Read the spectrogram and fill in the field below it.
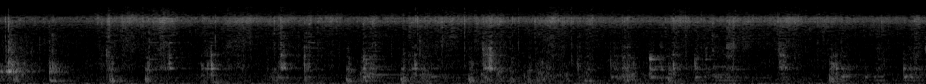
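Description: Vegetables for soya chunk fried rice sauté in a hot pan with a steady bright sizzle, punctuated by repeated scraping stirs of a spatula throughout, close and continuous with no talking.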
